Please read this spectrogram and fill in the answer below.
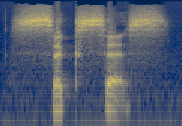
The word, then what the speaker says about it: success: 这个地方的两个 C 呢，它两个 C 的发音是不一样的。第一个 C 是 k，第二个 C 是 s。 Success， success。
